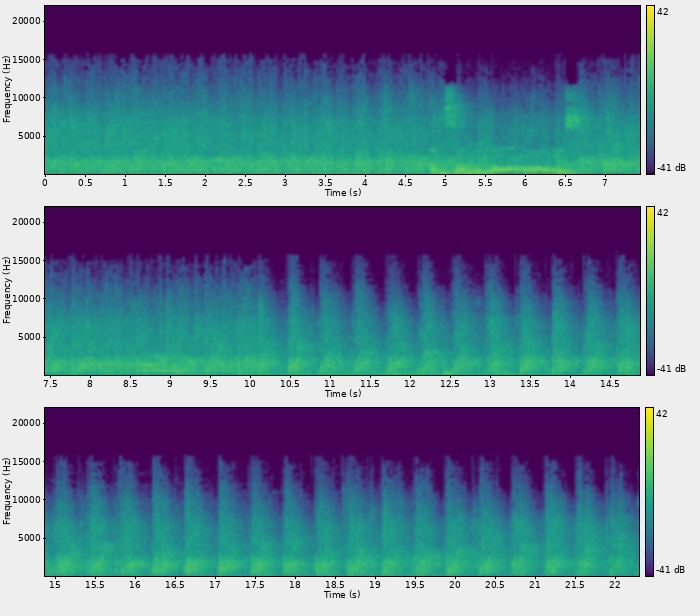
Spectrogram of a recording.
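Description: Audience applauding after a piece. A brief arching cry rises over the applause about five seconds in, and about ten seconds in the clapping turns into steady rhythmic clapping in unison, about two to three claps a second.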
